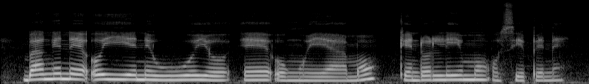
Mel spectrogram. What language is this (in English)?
Luo (Kenya and Tanzania)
